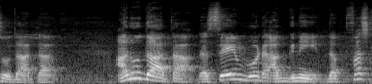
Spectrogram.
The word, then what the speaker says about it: Agni: Agni. Fire is the word. In Agni is the word. Ni is always stressed.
